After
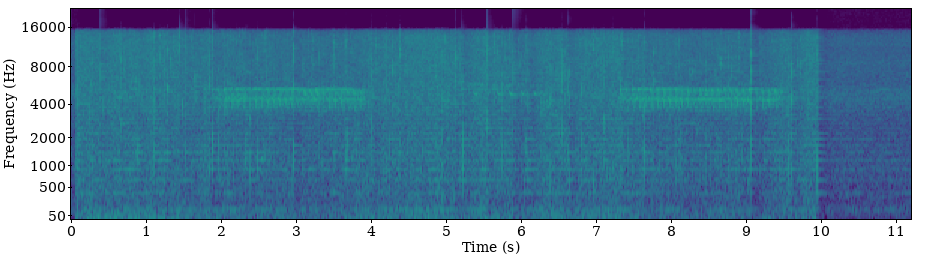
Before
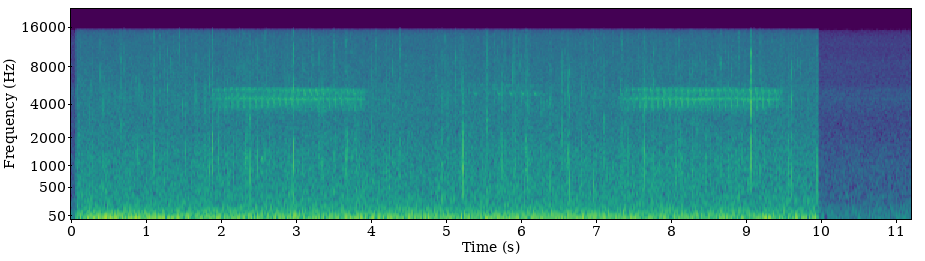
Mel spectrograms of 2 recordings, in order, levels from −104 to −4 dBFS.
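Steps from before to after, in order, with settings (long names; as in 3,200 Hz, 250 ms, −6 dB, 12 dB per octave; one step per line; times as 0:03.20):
spectral tilt +4 dB per octave
downward compressor 6 to 1, threshold −37 dBFS, peak gain reduction 23 dB
tuned comb filter 130 Hz, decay 0.49 s, harmonics odd, mix 80%
level +9 dB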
